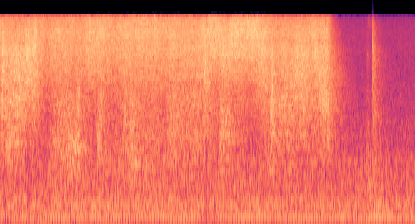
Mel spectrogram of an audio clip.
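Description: Air hisses loudly from a sandblaster.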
